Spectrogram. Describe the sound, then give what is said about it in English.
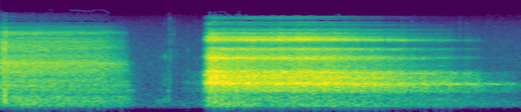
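A deep, cleansing inhalation through the nose during a guided meditation, followed after a brief pause by a longer, complete exhalation through the mouth that gradually fades; both breaths are soft, airy and alone. “And do a cleansing inhalation through the nose and release it completely through the mouth.”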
